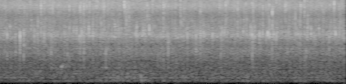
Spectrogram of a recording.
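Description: Sliced ivy gourd (kundru) frying in mustard oil in a pan: a steady sizzle with many small crackles.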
